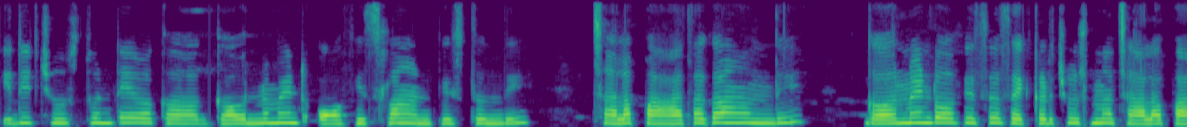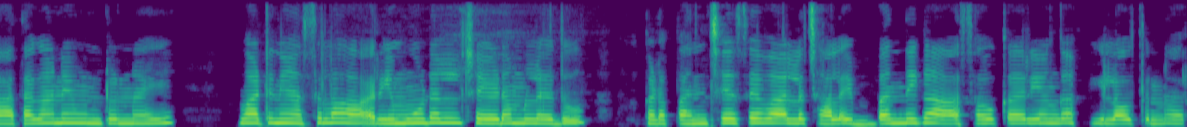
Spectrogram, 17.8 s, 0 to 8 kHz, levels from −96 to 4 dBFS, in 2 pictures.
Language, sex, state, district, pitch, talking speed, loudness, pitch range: Telugu, female, Andhra Pradesh, Visakhapatnam, 280 Hz, 100 wpm, -18 LUFS, 270-295 Hz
